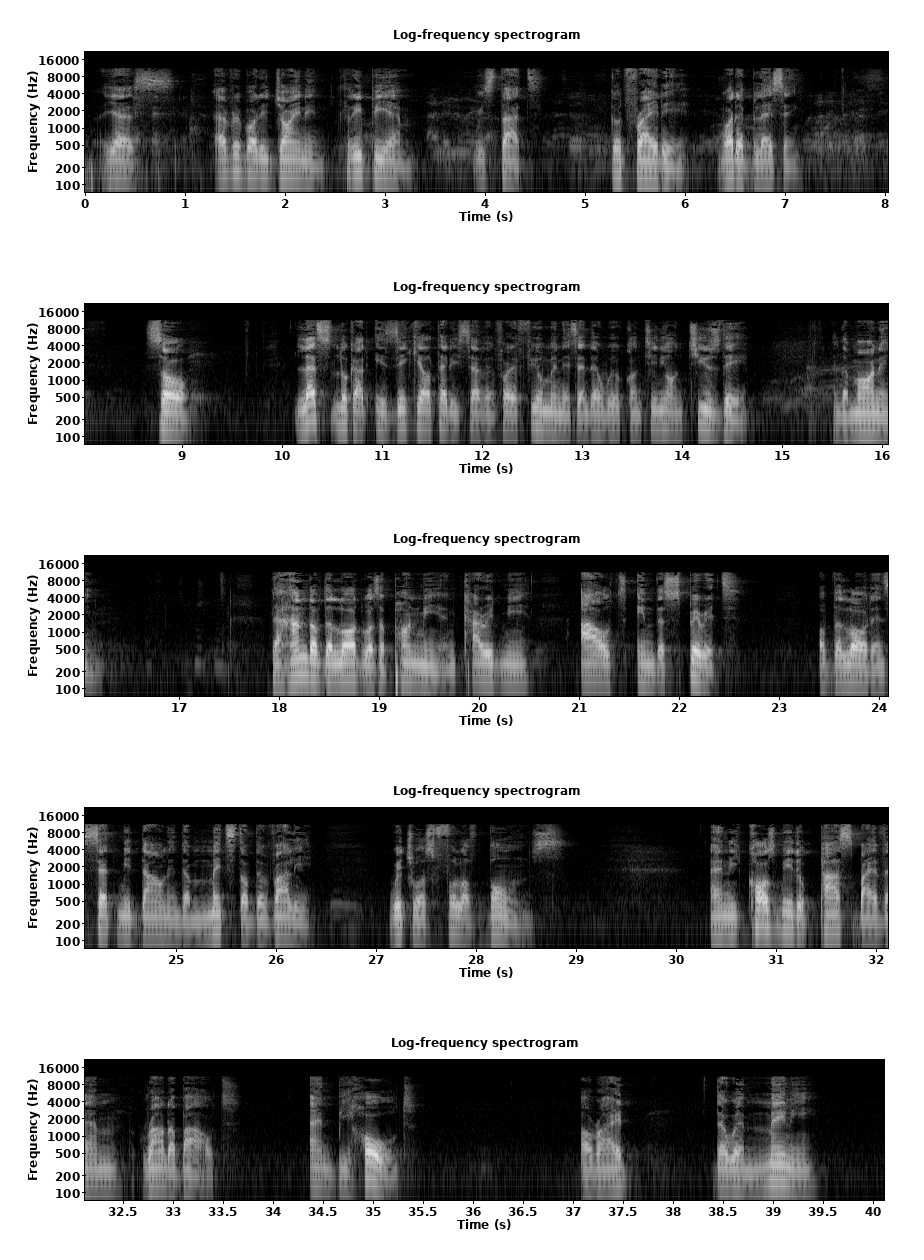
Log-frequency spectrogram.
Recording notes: Preached at the FLOW Service, First Love Church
